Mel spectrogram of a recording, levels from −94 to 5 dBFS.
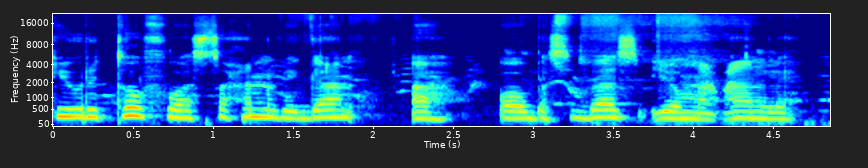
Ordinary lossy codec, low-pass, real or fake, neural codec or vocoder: none; none; fake; vocoder, 44.1 kHz, 128 mel bands, Pupu-Vocoder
